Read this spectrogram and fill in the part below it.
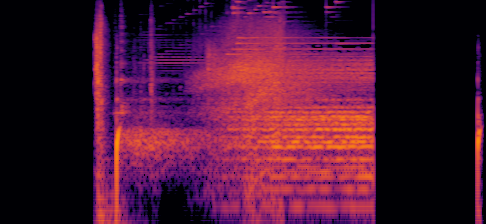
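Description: A treasure chest opens with a bright musical flourish.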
